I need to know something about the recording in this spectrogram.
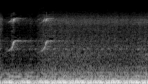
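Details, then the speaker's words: Chevy with bad ignition coil pack on cylinder number one, before replacement: idle chugs with a regular stumble, one cylinder dropping out; misfire from bad ignition coil. "so this is what your car sounds like with a bad coil pack it's messing and it's running [Music] rough here"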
